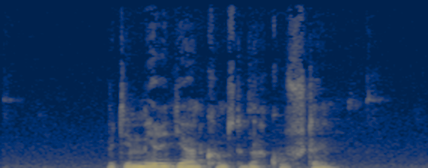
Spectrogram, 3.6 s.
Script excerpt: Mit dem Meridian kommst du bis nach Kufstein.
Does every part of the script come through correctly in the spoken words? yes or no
no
